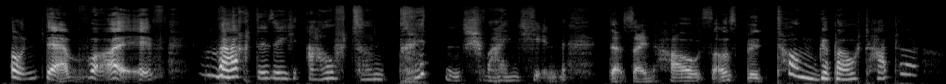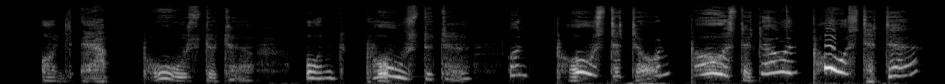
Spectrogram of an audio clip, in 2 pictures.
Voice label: Trickstimme

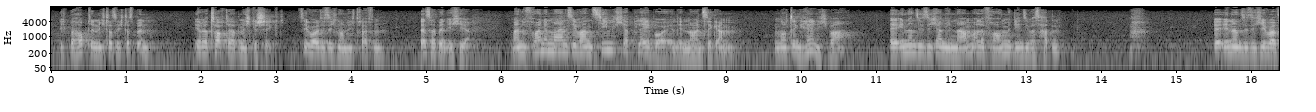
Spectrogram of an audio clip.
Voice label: Sync angriffslustig ueberlegen

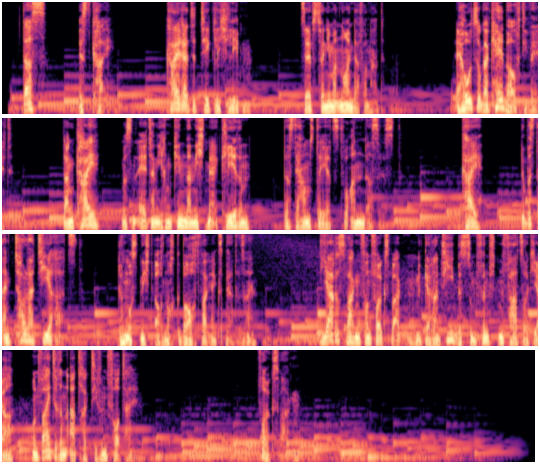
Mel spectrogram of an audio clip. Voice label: Sprachdemos; VW Tierarzt; LOFT VOICES

